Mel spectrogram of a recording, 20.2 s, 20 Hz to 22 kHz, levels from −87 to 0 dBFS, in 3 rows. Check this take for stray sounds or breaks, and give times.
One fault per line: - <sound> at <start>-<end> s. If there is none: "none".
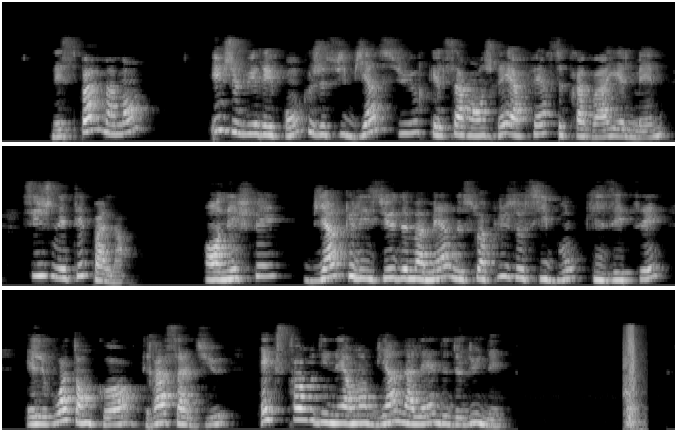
- squeak at 19.7-19.9 s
